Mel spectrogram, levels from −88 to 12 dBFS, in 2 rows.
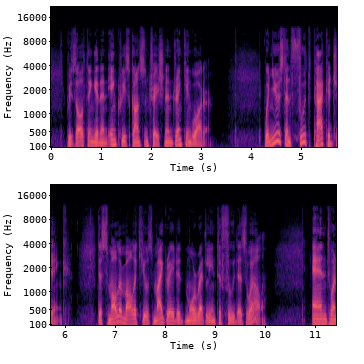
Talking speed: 130 wpm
